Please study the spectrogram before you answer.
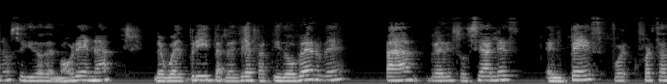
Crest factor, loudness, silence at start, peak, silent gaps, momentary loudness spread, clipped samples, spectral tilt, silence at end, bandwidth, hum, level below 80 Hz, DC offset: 18 dB; -22 LUFS; 0 s; -4 dBFS; none; 9 LU; under 0.1%; -6 dB/octave; 0 s; 9.8 kHz; none; -48 dBFS; under 0.1%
